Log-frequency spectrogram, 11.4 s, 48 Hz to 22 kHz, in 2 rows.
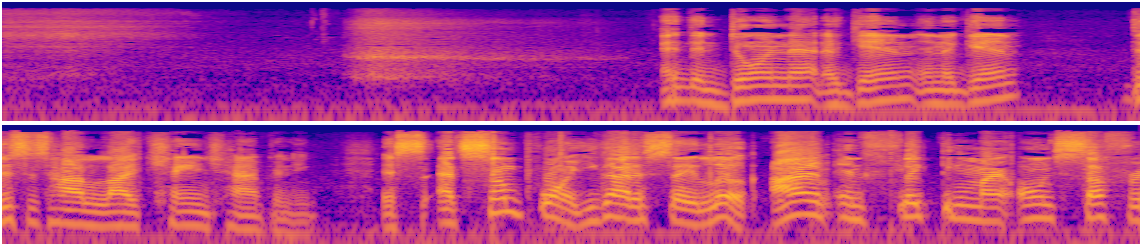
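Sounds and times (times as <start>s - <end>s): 
person taking a deep breath in and out while sitting down: 0.0s - 3.2s, 7.3s - 7.6s
speech: 3.3s - 11.3s.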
